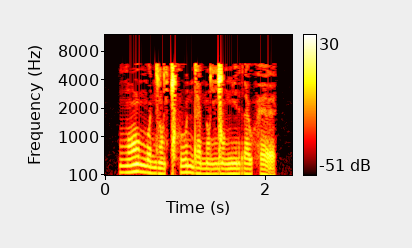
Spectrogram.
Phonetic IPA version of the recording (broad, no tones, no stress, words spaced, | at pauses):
ŋɔ̃u̯ŋʷɘ nzɔ̃ǀʰundænɔ̃ ŋ͡ǀɔ̃ŋĩræu̯ hɛ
